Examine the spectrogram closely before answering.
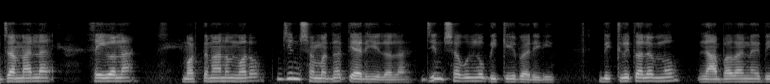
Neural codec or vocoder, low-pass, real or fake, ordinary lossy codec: codec, 16 kHz, 0.5 kbps, FunCodec, trained on LibriTTS, 25 frames a second; 7.2 kHz; fake; none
